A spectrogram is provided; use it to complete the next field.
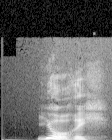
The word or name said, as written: jarig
